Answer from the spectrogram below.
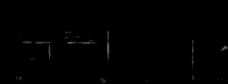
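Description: A bird at a feeder in Rhode Island, heard through an open window, chirps quietly in a short, irregular run of thin, high tweets and quick sharp chips, with brief gaps between calls and no voices.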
